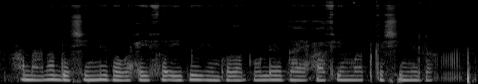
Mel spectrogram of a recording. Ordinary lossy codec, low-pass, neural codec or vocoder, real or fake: none; none; none; real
